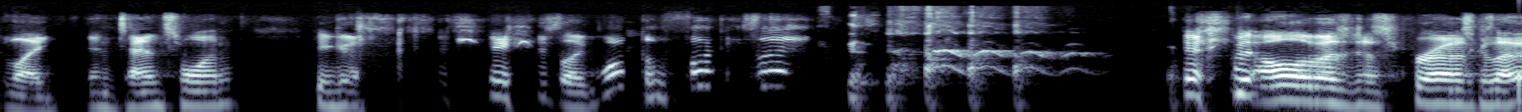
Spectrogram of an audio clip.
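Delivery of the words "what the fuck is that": high squeaky mock instructor voice; imitating the drill instructor. Trainer imitating a shocked drill instructor, high mock voice. TI reacts to piss puddle.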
